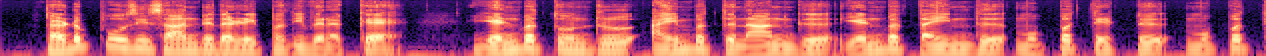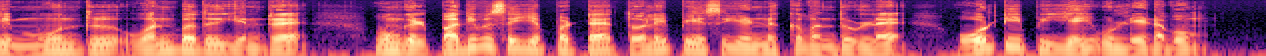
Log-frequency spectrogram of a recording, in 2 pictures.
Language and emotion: Tamil, neutral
